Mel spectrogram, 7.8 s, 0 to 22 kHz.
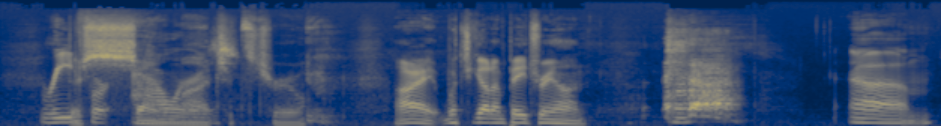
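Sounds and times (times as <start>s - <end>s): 
speech: 0.4s - 5.9s, 7.1s - 7.8s
harsh loud coughs: 2.6s - 2.9s, 5.5s - 6.2s.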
